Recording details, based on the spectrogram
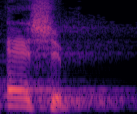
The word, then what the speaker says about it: heirship: Heirship is spelled H-E-I-R-S-H-I-P. Not hair, so not hair. Heir. H-E-I-R-S-H-I-P. Joint heirship. Heirship. Okay?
